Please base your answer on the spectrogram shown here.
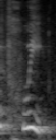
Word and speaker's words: fruits: Et de fruits. Alors, UI, ça prononce oui. Alors, ici, je prononce ni T, ni S.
